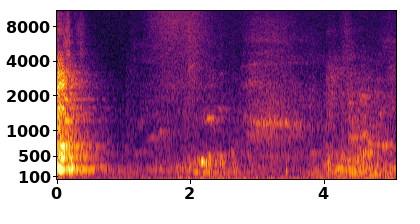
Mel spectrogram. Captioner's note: they take a deep breath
